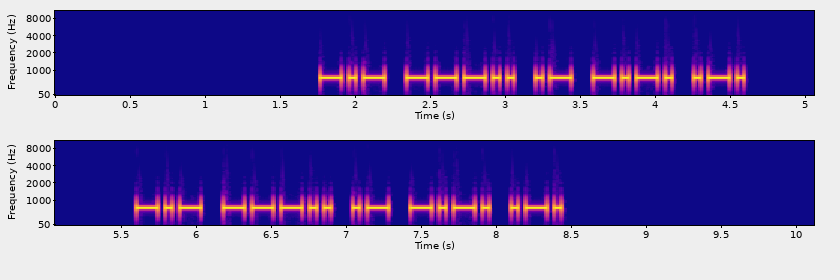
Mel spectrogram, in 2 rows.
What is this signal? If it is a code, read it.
Morse code, heard as a keyed tone, about 25 wpm, 700 Hz. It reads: K8ACR K8ACR
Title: USA Call Signs - 5 Characters - Repeated 2x - 25wpm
